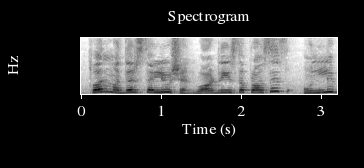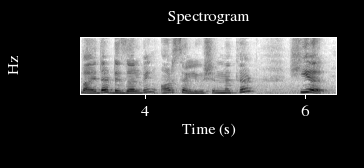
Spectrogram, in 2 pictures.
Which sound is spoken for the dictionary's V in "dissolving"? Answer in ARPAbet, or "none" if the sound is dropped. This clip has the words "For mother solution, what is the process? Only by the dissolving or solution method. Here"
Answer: V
